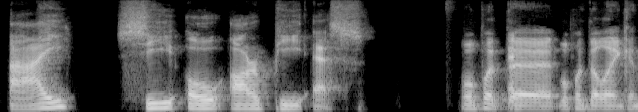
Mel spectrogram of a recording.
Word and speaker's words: I-Corps: ICOR. It's ICORPS. Okay. The P is silent.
